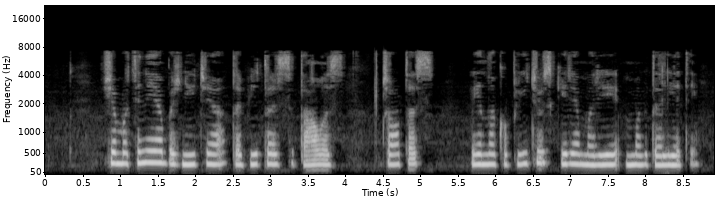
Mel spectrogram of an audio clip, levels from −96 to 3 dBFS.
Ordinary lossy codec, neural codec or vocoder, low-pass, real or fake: AAC, 32 kbps; codec, 16 kHz, 16 kbps, FreqCodec, larger model; 7.2 kHz; fake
